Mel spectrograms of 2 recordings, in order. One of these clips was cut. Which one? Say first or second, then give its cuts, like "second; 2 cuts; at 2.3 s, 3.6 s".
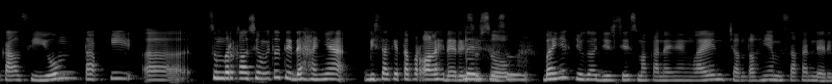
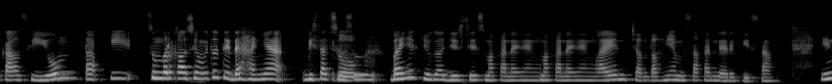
second; 3 cuts; at 1.4 s, 3.3 s, 5.4 s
